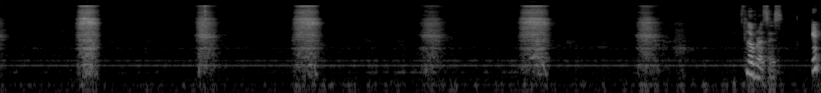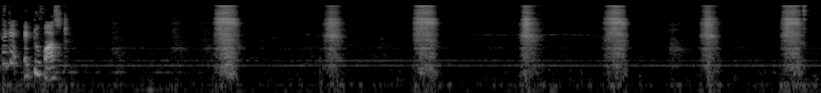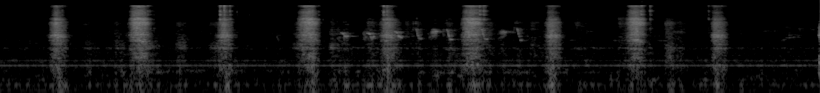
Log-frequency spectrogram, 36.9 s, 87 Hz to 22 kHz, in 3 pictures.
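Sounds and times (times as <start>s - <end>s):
faint steady hum: 0.0s - 36.9s
forceful breathing through nose: 1.1s - 1.6s, 2.9s - 3.4s, 4.4s - 4.9s, 6.3s - 6.8s, 7.8s - 8.4s, 9.5s - 10.3s, 15.0s - 16.0s, 17.1s - 17.6s, 18.5s - 19.0s, 20.1s - 20.6s, 21.3s - 21.8s, 22.4s - 23.3s, 24.0s - 24.5s, 25.2s - 28.2s, 29.0s - 33.3s, 33.9s - 35.7s.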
